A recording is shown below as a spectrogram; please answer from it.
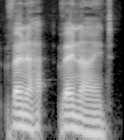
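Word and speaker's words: f'enaid: Venaid. It's just saying v enaid quick with an apostrophe between.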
